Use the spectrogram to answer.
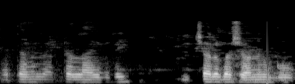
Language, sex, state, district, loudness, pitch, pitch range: Bengali, male, West Bengal, Dakshin Dinajpur, -20 LUFS, 115 Hz, 115-120 Hz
